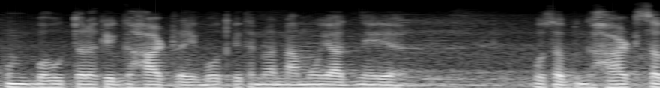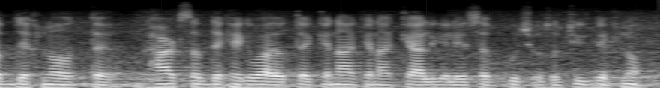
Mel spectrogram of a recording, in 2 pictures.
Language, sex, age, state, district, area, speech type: Maithili, male, 60+, Bihar, Purnia, rural, spontaneous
